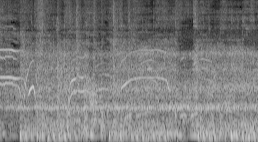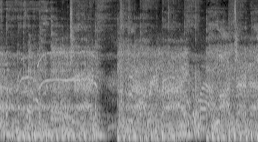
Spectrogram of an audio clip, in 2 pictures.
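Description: A loud, dense nu-metal song with harsh screamed vocals over heavily distorted guitars and pounding drums, playing continuously with a brief dropout about three-quarters of the way through.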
